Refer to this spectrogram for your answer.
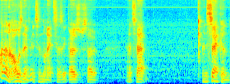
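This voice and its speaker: A man speaks with a Cockney accent. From England, East London. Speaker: YouTuber, gamer and music producer. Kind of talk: video Q&A, casual chat. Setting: recording at home at night with night shot camera. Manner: halting, many fillers.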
